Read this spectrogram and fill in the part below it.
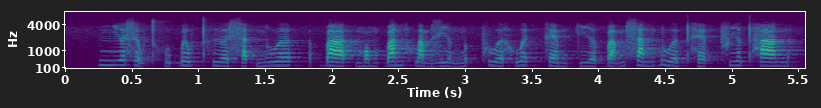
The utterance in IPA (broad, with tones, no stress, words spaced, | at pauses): ŋi˧ə̯sə̰˧˨wt̪ʰṵ˧˨ ɓə˧wt̪ʰɨ˨˩ə̯ sa˨˩t̚ɲu˧ə̯ | ɓaː˨˩t̚ mɔ˨˩mɓa˧nhwa̰˧˨mzi˧˩ə̯ ŋə˦˥p̚xu˨˩ə̯ hwə˦˥t̚kɛ˨˩mki˨˩ə̯ ɓa̰˧˥msa˨˦nɓu˨˩ə̯ t̪ʰɛ˨˩p̚ fi˧ə̯t̪ʰa˧n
